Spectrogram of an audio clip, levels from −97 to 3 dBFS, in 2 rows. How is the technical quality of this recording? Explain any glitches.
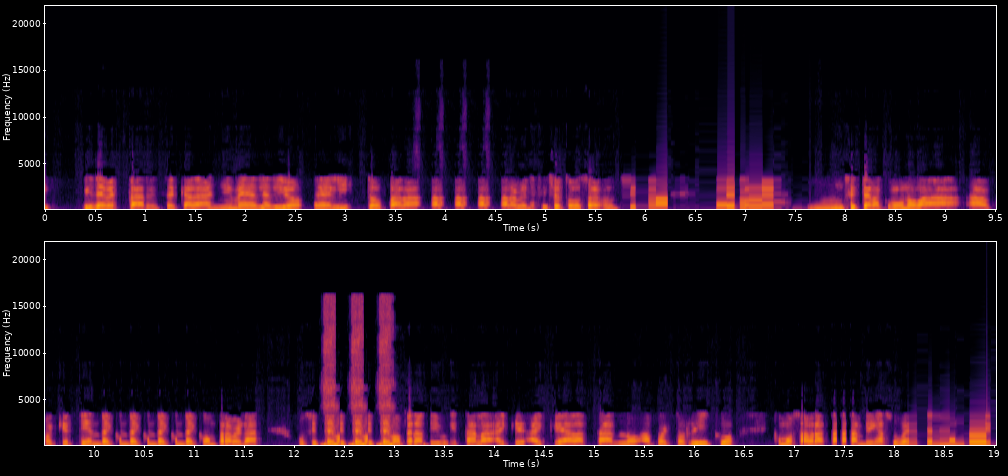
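The recording has two recurring problems: stutters where chunks of audio replay, and two stretches where the sound turns into a mechanical buzz.

Repeated frames show up five times. At 2.14 to 2.28 s a 139 ms block plays once more. At 3.90 to 4.60 s a 232 ms block comes back three extra times. At 10.22 to 11.06 s a 279 ms block repeats three extra times, at 12.40 to 12.96 s a 279 ms block repeats twice more, and at 17.37 to 17.56 s a 93 ms block repeats twice more. A run of compressed frames got written or sent more than once, so the decoder replays it. You hear a stutter, and the audio runs longer by each repeated stretch.

The robotic sound from repeated short buffers runs from 5.79 to 7.65 s and again from 18.13 s to the end. There's a rigid, metallic buzz at 100 Hz laid over the sound, which still loosely follows the original. 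Most likely, new audio wasn't arriving fast enough, so playback kept looping a tiny slice, which fits a 10 ms buffer. Most of the real audio in those stretches is skipped.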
